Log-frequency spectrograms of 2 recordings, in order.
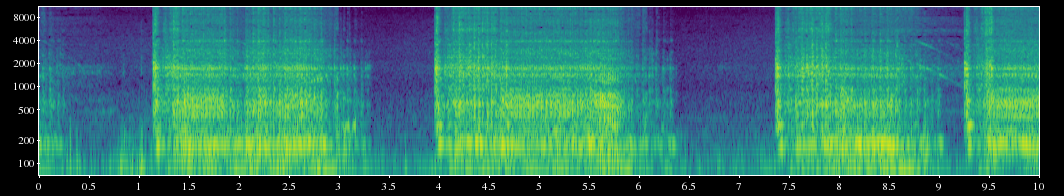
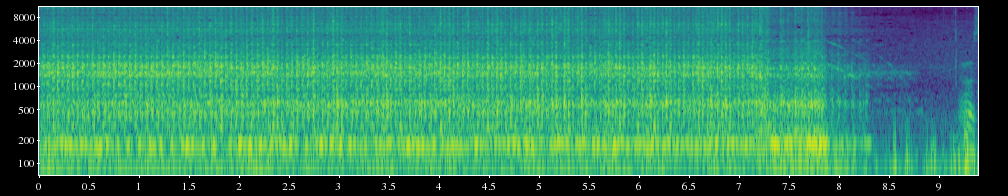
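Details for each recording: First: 1991 Kawasaki 550SX two-stroke jet ski, first start after about six years in storage (stored with fogging spray, fuel stabilizer); run briefly without cooling water, choke being adjusted: crisp buzz in clean throttle bursts, starts like a charm, normal running. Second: 1991 Kawasaki 550SX jet ski two-stroke, first start after six years stored, run without cooling water, choke adjusted: rough uneven buzz about eight seconds then dies; barely catching on choke.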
